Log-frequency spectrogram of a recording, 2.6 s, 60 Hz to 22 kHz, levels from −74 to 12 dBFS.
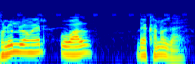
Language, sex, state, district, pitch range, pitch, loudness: Bengali, male, West Bengal, Cooch Behar, 140-175 Hz, 150 Hz, -15 LUFS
